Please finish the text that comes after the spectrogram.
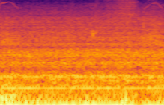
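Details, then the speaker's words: Twin tub washing machine just reassembled and rewired after repair, belt-driven wash motor: even low hum with a steady drone as the tub turns right, reverse and forward, no grinding or knocking; normal operation. "Ayun na, umikot na dalawa mga kawiks. So ito tamang ikot, pakanan. Ayan, reverse forward."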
